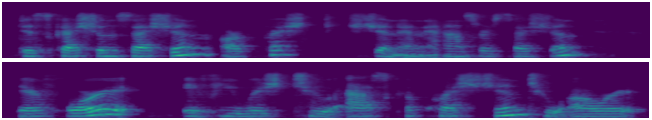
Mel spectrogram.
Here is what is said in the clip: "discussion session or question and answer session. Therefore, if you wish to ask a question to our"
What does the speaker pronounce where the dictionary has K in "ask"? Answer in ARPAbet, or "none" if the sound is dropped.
K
